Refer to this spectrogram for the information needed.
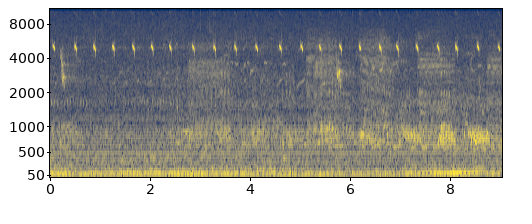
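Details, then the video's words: Three-banded plovers at Gowrie dam waterhole, Djuma Game Reserve, Sabi Sand Wildtuin, South Africa, at 08:35 on 05/06/20: sharp, high, short pips repeated steadily about twice a second, over lower, louder clucking from other birds and a constant background hum. "Three-banded Plovers"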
